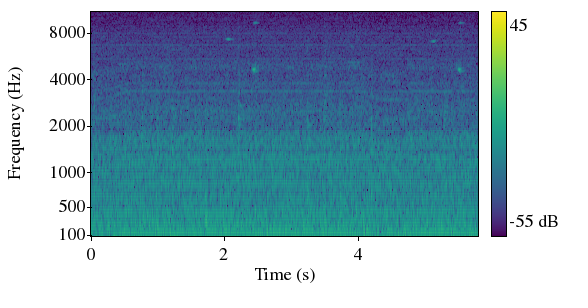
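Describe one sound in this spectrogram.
A heavy truck engine rumbles steadily while driving.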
